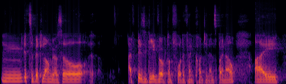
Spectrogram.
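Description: A man's voice: mid-range voice, steady tone, moderate pace, a little mellow. A man with a German accent, a podcast guest who talks frankly and tells stories about his career in a casual interview. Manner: frank, storytelling, laughs often. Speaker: podcast guest, marketing executive.

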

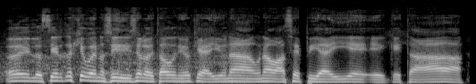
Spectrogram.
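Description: A man with a Cuban Spanish accent, hosting a morning radio show with quick, upbeat announcer delivery. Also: mid-range voice, steady tone. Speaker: radio host. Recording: radio show with music under the voice.

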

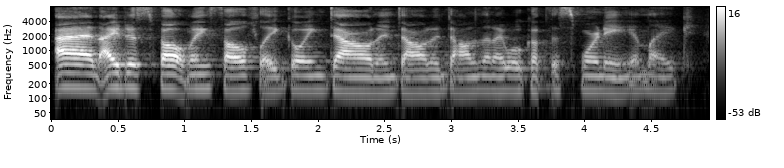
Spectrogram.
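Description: A woman in her thirties co-hosting a podcast while hoarse from losing her voice, chatting casually and laughing often. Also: deep voice, level tone, normal speed. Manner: laughs often, rambling and self-correcting. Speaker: podcast co-host. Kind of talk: casual chat.

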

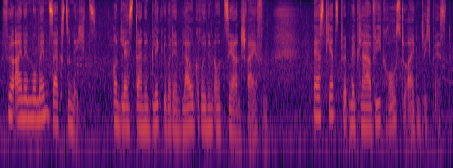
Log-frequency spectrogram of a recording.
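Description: A woman playing a shy yet bold young cruise guest in an intimate audio drama, speaking softly and hesitantly. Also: sits low, expressive, unhurried, gravelly, slight background noise, heavily acted. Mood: intimate musing.

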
